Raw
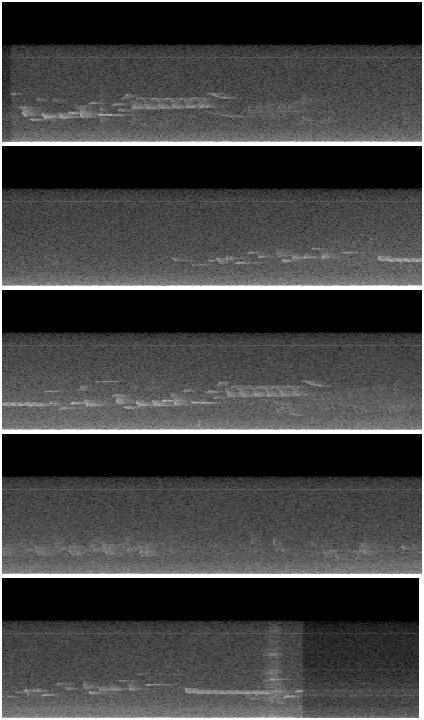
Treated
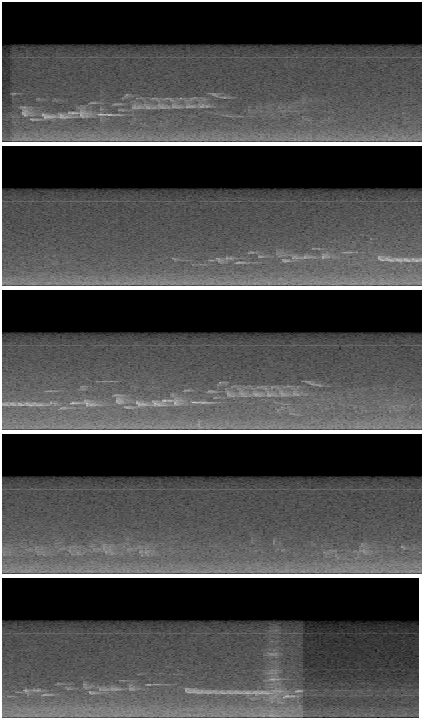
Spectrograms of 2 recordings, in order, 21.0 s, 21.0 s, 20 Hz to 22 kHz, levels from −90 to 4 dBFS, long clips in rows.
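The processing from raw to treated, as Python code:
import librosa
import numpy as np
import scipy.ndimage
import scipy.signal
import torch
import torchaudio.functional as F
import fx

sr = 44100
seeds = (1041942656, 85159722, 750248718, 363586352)

y = scipy.signal.sosfilt(scipy.signal.butter(4, 280.0, 'highpass', fs=sr, output='sos'), x)
y = y * librosa.db_to_amplitude(5.0)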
